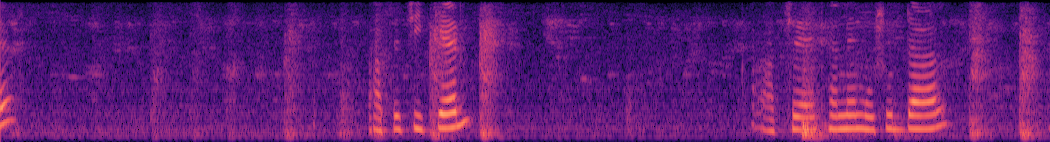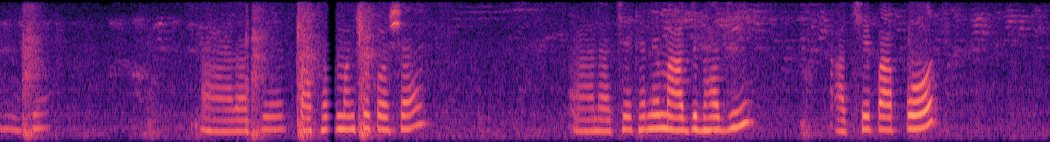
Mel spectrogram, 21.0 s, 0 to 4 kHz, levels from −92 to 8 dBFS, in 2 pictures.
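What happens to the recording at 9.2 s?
Nothing goes wrong at 9.2 s: the audio runs on intact through the call path, with the narrowband telephone tone that leaves nothing above 4 kHz.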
